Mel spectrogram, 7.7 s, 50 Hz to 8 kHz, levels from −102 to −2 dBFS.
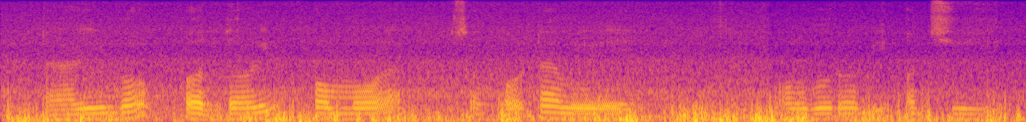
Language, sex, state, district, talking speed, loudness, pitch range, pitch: Odia, male, Odisha, Khordha, 60 wpm, -18 LUFS, 80-130 Hz, 115 Hz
